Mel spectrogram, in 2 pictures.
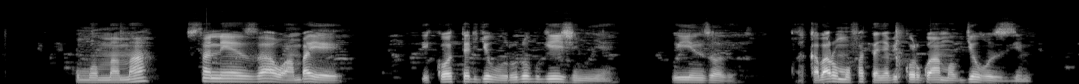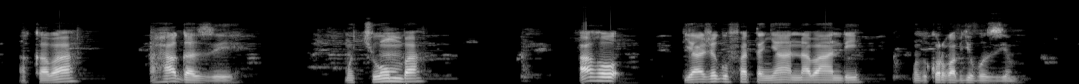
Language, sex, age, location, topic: Kinyarwanda, male, 18-24, Huye, health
